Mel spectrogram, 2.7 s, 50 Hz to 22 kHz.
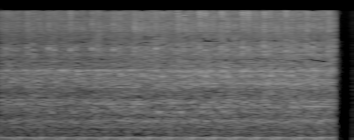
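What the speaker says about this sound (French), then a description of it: "Magnifique moteur 4 à plat, dans un état de conservation presque aussi bon que ma grand-mère qui est de 12." Subaru flat-four engine running steadily with a loud, throbbing low rumble and pulsing beat, close by, cutting off abruptly at the end.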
